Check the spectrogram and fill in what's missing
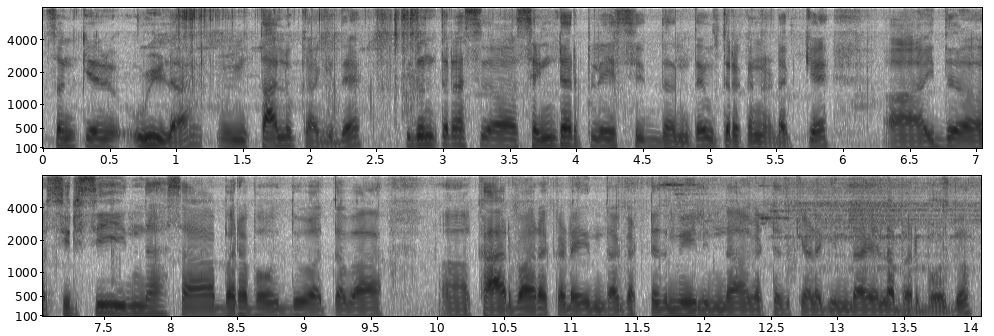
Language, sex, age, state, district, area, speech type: Kannada, male, 18-30, Karnataka, Uttara Kannada, rural, spontaneous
